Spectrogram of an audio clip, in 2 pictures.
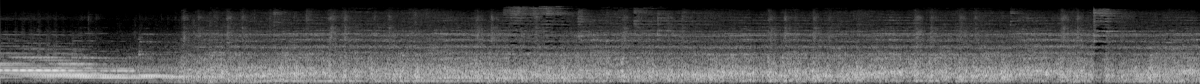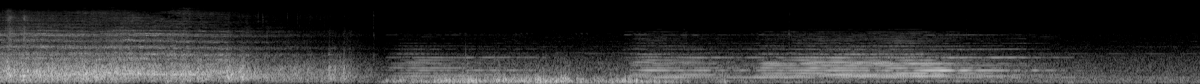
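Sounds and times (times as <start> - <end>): train wheels rushing on rails: 0.0 - 18.3.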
